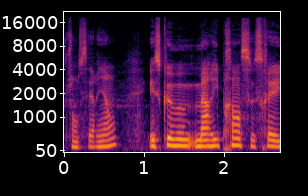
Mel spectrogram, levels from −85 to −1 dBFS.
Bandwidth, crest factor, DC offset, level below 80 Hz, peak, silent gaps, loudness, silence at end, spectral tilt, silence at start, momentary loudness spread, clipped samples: 19 kHz; 18 dB; under 0.1%; -60 dBFS; -4 dBFS; none; -22 LUFS; 0 s; -5 dB/octave; 0.05 s; 10 LU; under 0.1%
